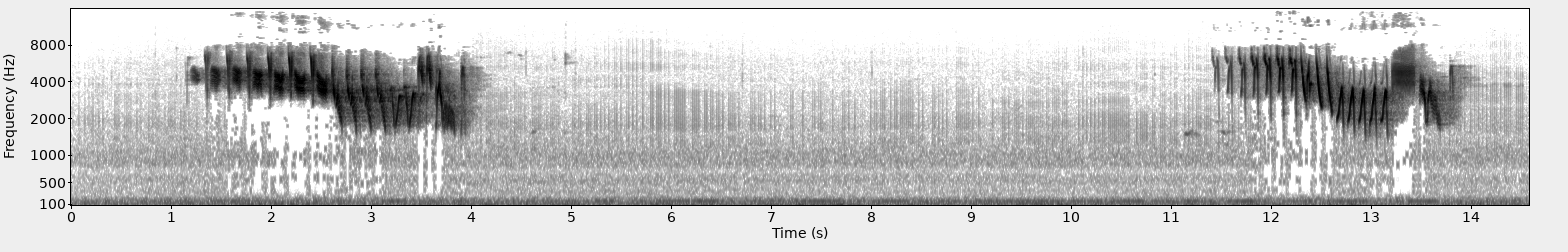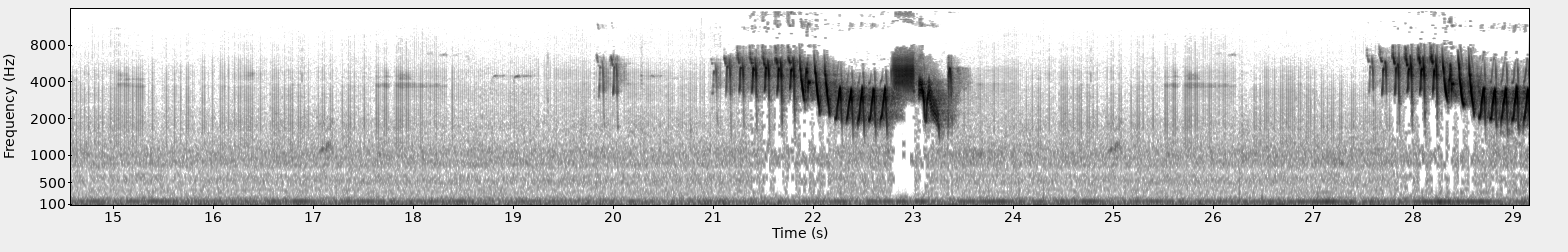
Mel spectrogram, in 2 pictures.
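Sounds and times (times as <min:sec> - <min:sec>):
chaffinch singing: 0:01.2 - 0:05.2, 0:11.2 - 0:14.0, 0:17.8 - 0:23.7, 0:27.5 - 0:29.1.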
